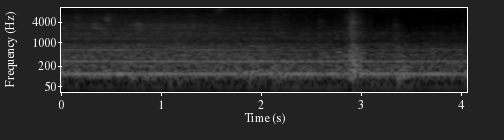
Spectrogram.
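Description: Steady low hum inside a BTS Skytrain car standing at a station, with a single sharp knock about three seconds in.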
